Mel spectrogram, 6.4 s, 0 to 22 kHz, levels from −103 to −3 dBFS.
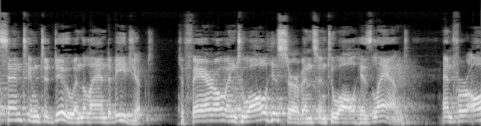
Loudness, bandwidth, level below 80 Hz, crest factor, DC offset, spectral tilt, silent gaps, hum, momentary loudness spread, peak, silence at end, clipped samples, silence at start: -15 LUFS; 15 kHz; -50 dBFS; 14 dB; under 0.1%; -3.5 dB/octave; none; none; 9 LU; -2 dBFS; 0 s; under 0.1%; 0 s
